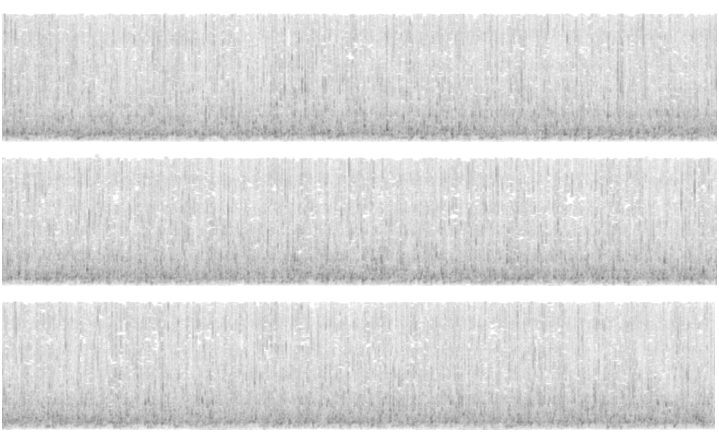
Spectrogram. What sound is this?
water streams recordings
